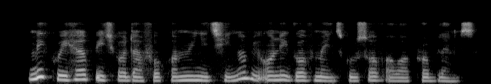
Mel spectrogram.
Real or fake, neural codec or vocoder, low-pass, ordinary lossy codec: fake; codec, 16 kHz in and 24 kHz out, 1 kbps, XY-Tokenizer; 7.2 kHz; none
